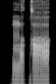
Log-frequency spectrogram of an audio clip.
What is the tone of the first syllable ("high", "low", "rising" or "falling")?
low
